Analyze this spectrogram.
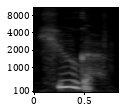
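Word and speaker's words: hygge: the answer is Denmark how to pronounce who Huga Huga says Google Huga Huga okay Huga D are the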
